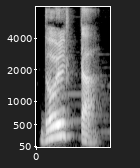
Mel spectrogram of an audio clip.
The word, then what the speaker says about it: 넓다: 그래서 밥다 밥다 그리고 넓다 넓다 여기에서는 리을 받침이 소리가 나고 비읍 받치면 탈락이 되었습니다 넓다 넓다 같은 리을 비읍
